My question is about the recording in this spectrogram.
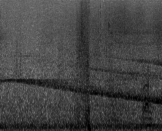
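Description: A faint emergency-vehicle siren wailing in the distance: one thin tone that holds, then slides slowly down in pitch through the second half. A single soft click comes just past a second in.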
